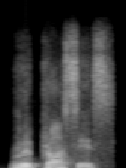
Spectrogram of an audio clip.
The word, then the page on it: reprocess: Indian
